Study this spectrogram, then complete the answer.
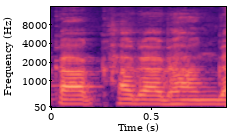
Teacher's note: अकु विसर्जन या नाम कंठा, माने छोटा बड़ा का खा गा घांगा, ये सब कंठ से बोले जाते हैं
